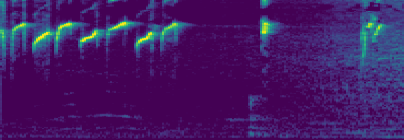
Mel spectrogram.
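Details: Plain flowerpecker (Dicaeum minullum) song: a quick run of seven thin, very high, sharp notes, about five a second, then a pause and two more high ticks.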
